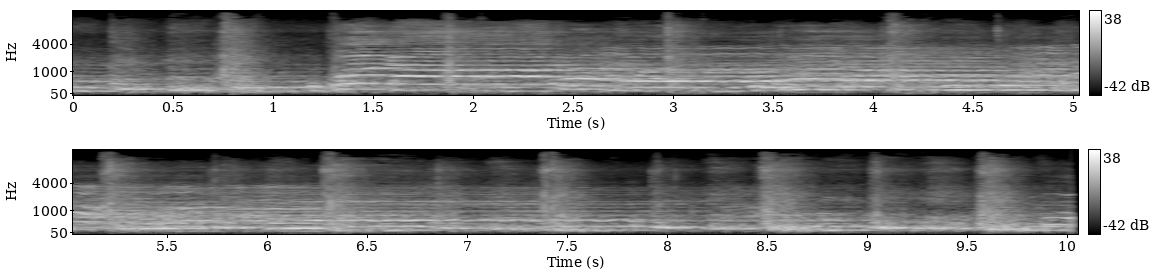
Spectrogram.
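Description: Group gospel singing in a worship service, with a steady percussive beat of about two strokes a second; the voices come in about a second in.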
